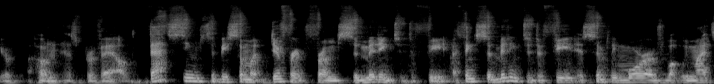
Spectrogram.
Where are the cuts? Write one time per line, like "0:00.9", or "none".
none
